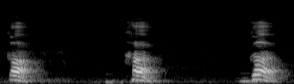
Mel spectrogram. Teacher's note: तो जो ये स्थान है, जो आपका ये गला है, इसको बोलते हैं कंठ। अब जीभ का जो अंतिम भाग है, यानी कि जो जड़ है जीभ की, वो गले को टच होती है।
